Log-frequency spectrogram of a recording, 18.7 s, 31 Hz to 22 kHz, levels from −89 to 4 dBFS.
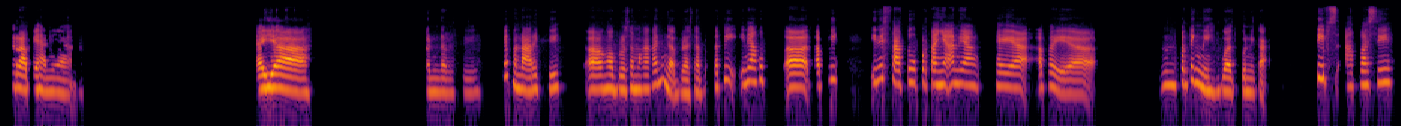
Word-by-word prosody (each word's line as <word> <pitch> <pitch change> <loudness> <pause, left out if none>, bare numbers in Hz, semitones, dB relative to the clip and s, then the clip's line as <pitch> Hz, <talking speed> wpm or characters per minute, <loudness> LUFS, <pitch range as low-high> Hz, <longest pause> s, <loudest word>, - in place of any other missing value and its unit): Kerapihannya. 205 -6 0 2.4
Ah 210 - +5
iya. 210 -6 +8 1.5
Bener 185 -1 -8
sih 180 +1 -18 0.3
ya 415 +1 -5
menarik 215 -4 +1
sih, 230 +2 -3 0.4
eee, 215 0 +4
ngobrol 215 -2 -1
sama 220 0 -3
Kakak 240 +5 -3
nih 330 - -7
nggak 165 - -1
berasa. 180 +1 -5 0.2
Tapi 330 +8 -7
ini 290 +4 -4
aku, 345 +2 -3 0.3
eee, 240 0 +8
tapi, 250 +9 -3 0.5
ini 320 +3 -3
1 290 -1 +1
pertanyaan 280 -2 +1
yang 275 -2 0 0.2
kayak 245 -2 0
apa 245 +2 -4
ya, 175 -2 -1 1.1
mmm, 265 +1 -5
penting 300 -1 -1
nih 205 -4 -1
buatku 195 0 0
nih 185 - -8
Kak, - - -3 0.7
tips 375 -1 0
apa 250 +2 -3
sih 300 +3 -4
235 Hz, 115 wpm, -24 LUFS, 195-275 Hz, 2.4 s, iya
